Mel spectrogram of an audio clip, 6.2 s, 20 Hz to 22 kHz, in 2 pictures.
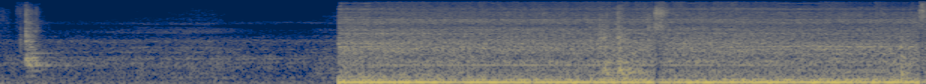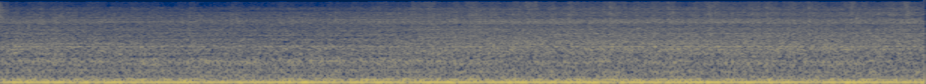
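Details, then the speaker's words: Gas furnace with no heat that runs a couple of minutes then shuts off, breaker flicked on: after a pause the inducer starts with a steady low hum and whoosh. It runs fine here; a flame sensor is suspected, and 26 volts was measured at the vacuum switch. "she says she went down there and flicked it and then it would run for a couple of minutes and then shut off so it might be a nter this bad a well flame sensor maybe"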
